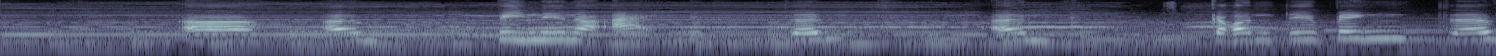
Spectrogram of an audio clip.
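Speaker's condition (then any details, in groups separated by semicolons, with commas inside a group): Cerebral palsy; present from birth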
